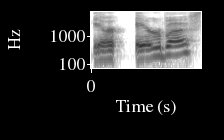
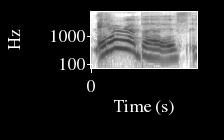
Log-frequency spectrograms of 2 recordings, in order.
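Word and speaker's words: Arbus: words on the page, she kept saying Airbus, like A R B U S. I'm like, who's Airbus? Oh, Arabus. She's like, oh, is that how you spell it?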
